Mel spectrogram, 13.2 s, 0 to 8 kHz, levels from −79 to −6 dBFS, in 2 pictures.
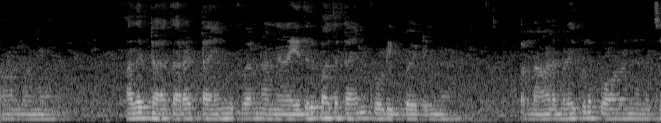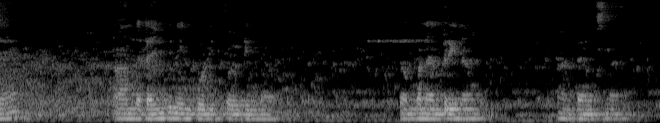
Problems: none marked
